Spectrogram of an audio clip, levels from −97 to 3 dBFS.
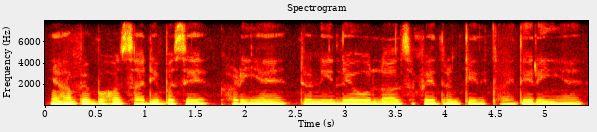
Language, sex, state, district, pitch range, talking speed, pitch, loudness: Hindi, female, Uttar Pradesh, Lalitpur, 180-185 Hz, 200 wpm, 180 Hz, -14 LUFS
